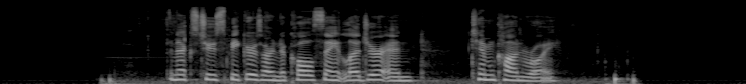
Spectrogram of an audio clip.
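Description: A woman speaks calmly through a microphone in a large room.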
